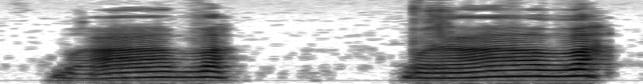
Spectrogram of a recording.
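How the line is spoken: Singsong voice rising above others. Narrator (French): d'une voix chantante qui dominait les autres

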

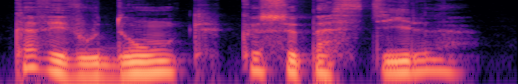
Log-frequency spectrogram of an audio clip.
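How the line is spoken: Lighter tone. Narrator (French): Hélène dit d'un ton plus léger

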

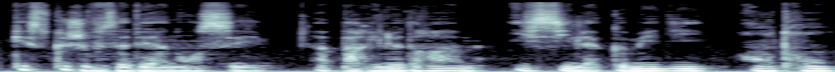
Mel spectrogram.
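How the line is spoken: Low voice. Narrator (French): Rénine dit tout bas

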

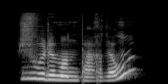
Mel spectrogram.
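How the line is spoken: Cheerful. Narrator (French): dit-il gaiement

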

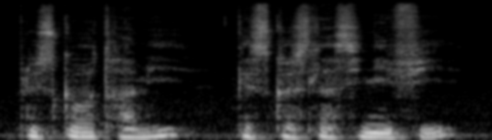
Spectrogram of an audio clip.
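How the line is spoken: Blushing murmur. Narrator (French): murmura-t-elle en rougissant

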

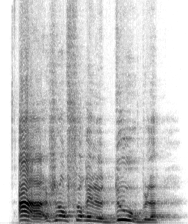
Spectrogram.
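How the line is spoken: Exclaiming. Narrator (French): s'exclama Marco

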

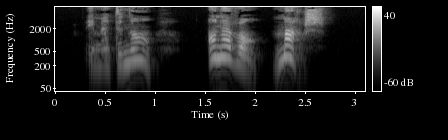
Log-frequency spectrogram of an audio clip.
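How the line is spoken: Joyful murmur. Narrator (French): murmura Dmitri, transporté de joie

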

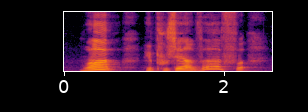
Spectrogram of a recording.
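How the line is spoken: Exclaimed. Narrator (French): s'écria Lucille

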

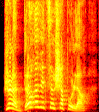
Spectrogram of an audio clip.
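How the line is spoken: Exclaimed. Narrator (French): s'exclama Claire

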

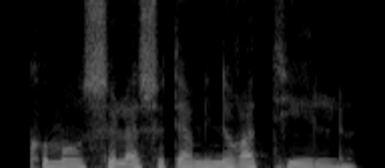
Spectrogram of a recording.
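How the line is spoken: Sad question after pause. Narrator (French): demandai-je tristement après une petite pause

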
